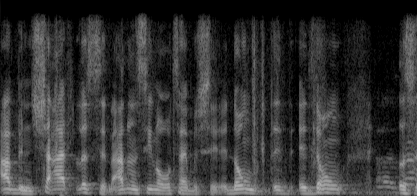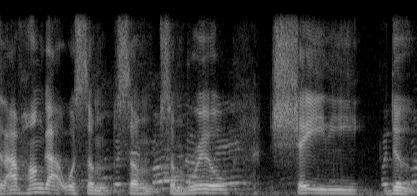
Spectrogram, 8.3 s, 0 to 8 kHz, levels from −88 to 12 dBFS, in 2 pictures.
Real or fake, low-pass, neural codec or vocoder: real; 7.2 kHz; none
